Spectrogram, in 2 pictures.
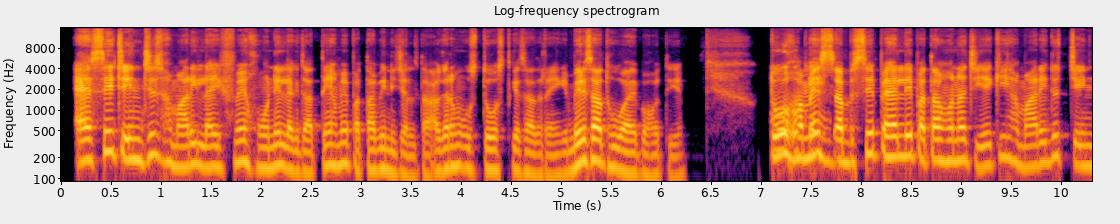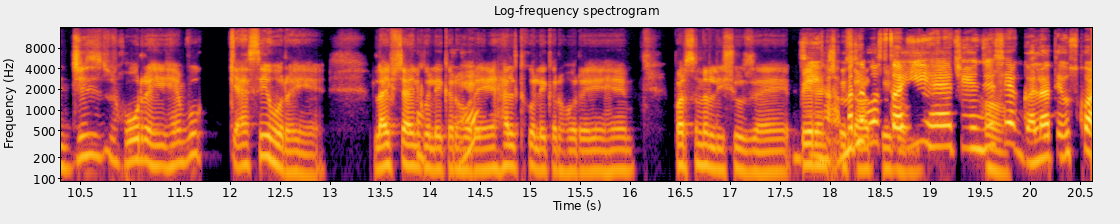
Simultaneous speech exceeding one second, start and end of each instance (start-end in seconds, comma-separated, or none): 17.6-18.9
